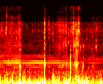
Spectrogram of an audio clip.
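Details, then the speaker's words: Borehole submersible pump pulled from the well and run in water after it stopped supplying water; low, labouring rumble with uneven surges; pump is blocked and forcing, owner suspects a blockage near the outlet and plans to shock it upside down. "je la mets dans l'eau on va voir ce que ça donne al elle est bloquée elle force alors ouais on sent qu' force là tu entends le bruit donc là ça va pas du tout"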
